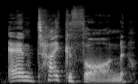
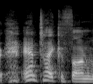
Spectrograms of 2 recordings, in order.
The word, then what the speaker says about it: Antichthon: Antikython is pronounced with a hard C.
